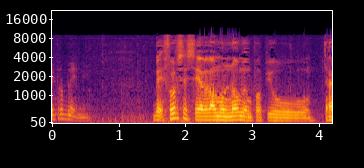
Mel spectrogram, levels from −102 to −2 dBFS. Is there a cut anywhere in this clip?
no; 0 cuts

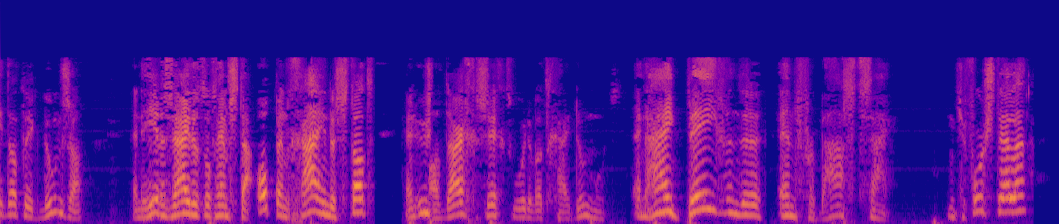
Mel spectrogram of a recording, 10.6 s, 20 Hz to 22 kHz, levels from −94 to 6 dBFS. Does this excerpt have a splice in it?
yes; 3 cuts; at 4.3 s, 6.3 s, 7.7 s

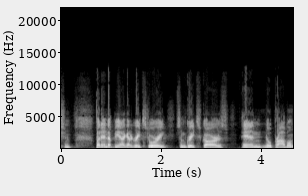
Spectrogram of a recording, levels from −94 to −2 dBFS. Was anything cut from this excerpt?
no; 0 cuts

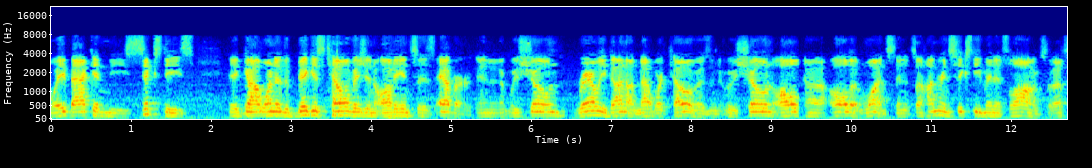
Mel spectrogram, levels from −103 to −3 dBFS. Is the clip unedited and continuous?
no; 2 cuts; at 6.4 s, 9.3 s

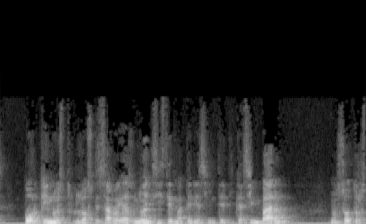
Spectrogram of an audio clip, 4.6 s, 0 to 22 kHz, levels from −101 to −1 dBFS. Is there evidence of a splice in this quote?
yes; 3 cuts; at 1.2 s, 2.2 s, 3.1 s

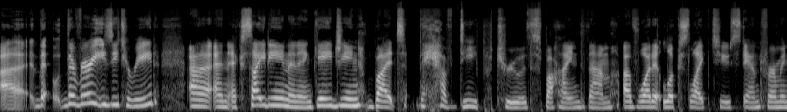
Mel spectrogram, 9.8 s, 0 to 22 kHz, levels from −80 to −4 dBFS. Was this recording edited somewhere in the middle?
no; 0 cuts

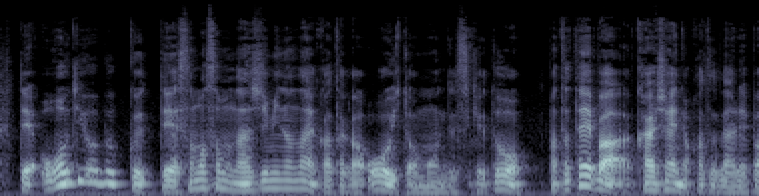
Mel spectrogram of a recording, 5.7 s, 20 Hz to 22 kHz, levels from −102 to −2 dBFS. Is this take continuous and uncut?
no; 1 cut; at 4.0 s

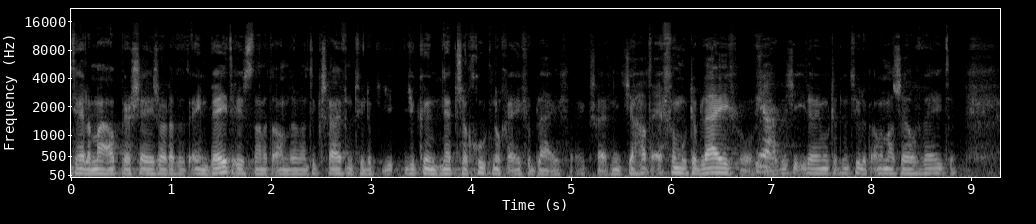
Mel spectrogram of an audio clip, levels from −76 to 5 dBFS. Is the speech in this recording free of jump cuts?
yes; 0 cuts

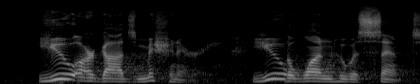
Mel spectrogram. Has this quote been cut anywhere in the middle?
yes; 1 cut; at 2.8 s

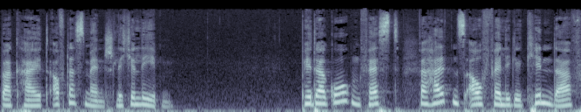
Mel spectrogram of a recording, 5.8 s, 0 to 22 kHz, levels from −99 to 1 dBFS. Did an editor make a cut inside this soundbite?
yes; 2 cuts; at 3.6 s, 4.2 s

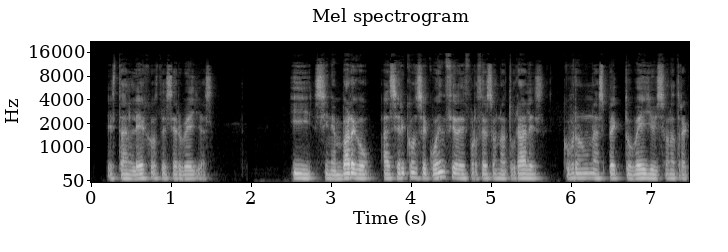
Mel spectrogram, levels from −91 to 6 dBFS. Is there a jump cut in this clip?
yes; 1 cut; at 4.7 s

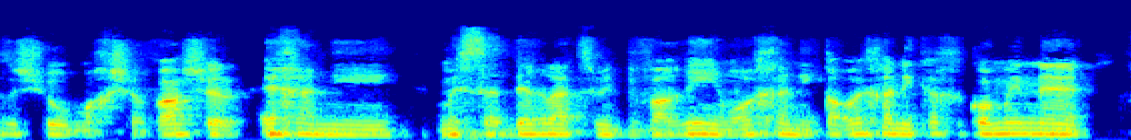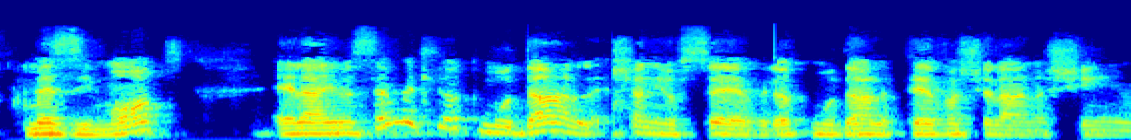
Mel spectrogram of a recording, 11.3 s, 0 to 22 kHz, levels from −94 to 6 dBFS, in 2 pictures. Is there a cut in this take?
yes; 4 cuts; at 1.2 s, 4.1 s, 5.6 s, 8.7 s

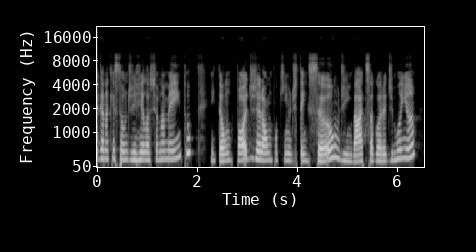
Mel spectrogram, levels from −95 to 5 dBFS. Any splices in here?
no; 0 cuts

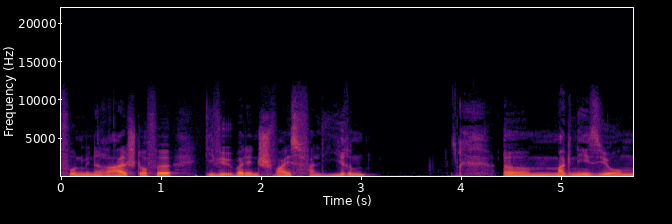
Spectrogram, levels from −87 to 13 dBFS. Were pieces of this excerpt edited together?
no; 0 cuts

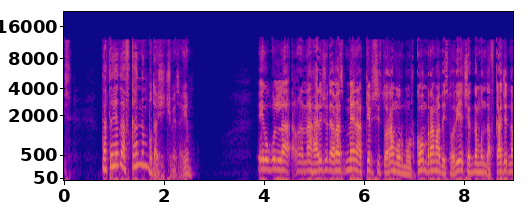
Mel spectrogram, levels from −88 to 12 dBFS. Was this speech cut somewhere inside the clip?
no; 0 cuts

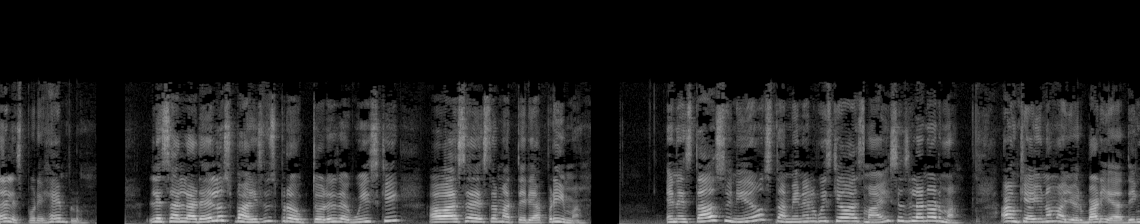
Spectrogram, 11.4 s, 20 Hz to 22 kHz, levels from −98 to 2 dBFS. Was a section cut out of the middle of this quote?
yes; 1 cut; at 8.6 s

